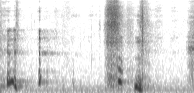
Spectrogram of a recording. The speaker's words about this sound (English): If you say, oh, like you're gonna have to mute yourself because you're snorting and sniffling over there, aren't you? Come on, man. We want to hear you coughing.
